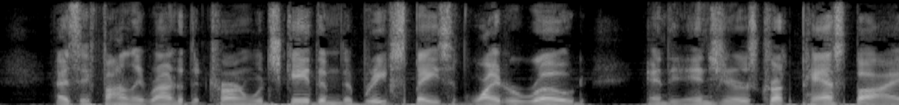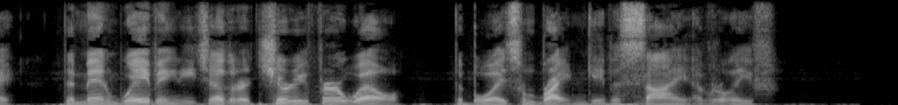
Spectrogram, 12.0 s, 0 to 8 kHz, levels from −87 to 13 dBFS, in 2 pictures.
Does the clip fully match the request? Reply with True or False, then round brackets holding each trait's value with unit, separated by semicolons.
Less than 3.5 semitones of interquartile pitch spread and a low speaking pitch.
False (4.0 semitones; 120 Hz)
